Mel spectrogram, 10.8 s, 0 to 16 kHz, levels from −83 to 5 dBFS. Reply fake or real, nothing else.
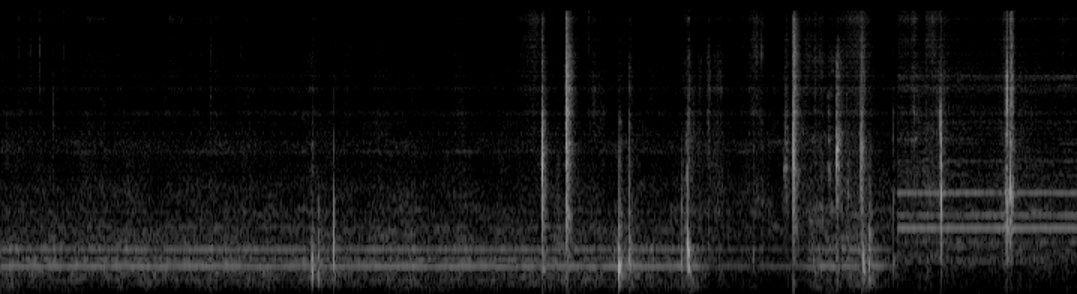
fake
